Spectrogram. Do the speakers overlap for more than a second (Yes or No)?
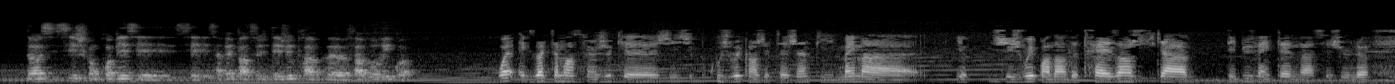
No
